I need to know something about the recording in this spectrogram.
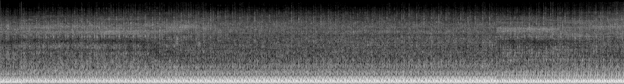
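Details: Toyota 1UZ-FE V8 race car engine, first run in years after owner's own rewiring and calibration: deep, steady, even idle with no misses while warming up, rising slightly; deafening when revved; normal idle and revving.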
